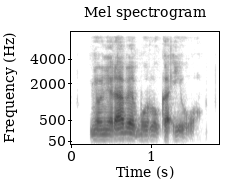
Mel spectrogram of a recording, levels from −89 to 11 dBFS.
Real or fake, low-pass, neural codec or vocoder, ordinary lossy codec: fake; 7.2 kHz; codec, 16 kHz, 4.8 kbps, FACodec; MP3, 64 kbps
